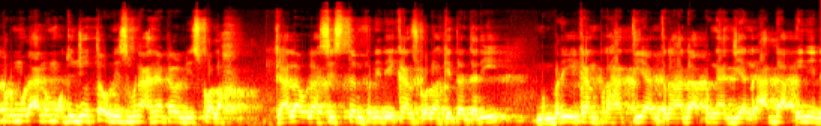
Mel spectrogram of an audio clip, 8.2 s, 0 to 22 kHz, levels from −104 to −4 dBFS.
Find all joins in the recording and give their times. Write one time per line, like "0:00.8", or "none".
0:02.6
